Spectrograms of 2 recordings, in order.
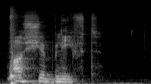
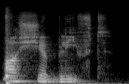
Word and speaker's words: alsjeblieft: So that word is alsjeblieft. And the L, the second letter of the word, is not pronounced, or it's hardly audible. So you will say alsjeblieft.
